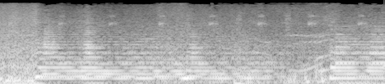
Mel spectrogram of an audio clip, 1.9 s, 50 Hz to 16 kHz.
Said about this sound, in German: Das lauteste Fahrrad der Welt hupt mit 178 Dezibel.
